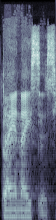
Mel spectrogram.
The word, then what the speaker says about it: Dionysus: how do you say it's a nice he's Dionysus yeah so but she was basically associated with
